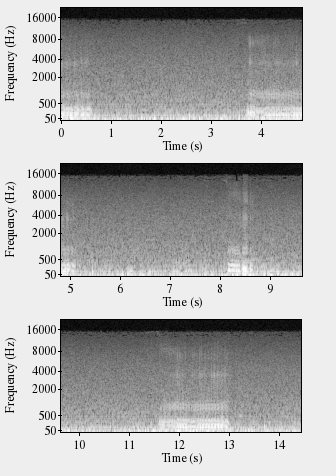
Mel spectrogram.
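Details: Loud, rattling snoring in slow, repeating breaths, about four in fifteen seconds, over steady room hum.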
